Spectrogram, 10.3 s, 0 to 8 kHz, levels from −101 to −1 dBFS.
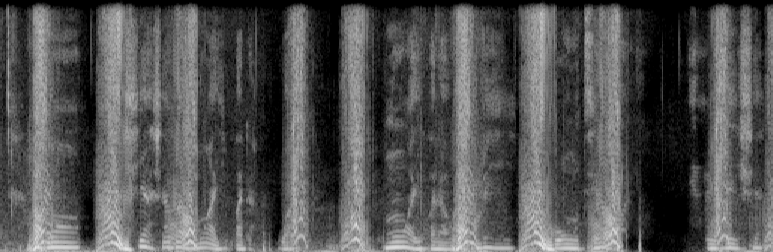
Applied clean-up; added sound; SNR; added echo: neural mask model Resemble Enhance denoiser.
